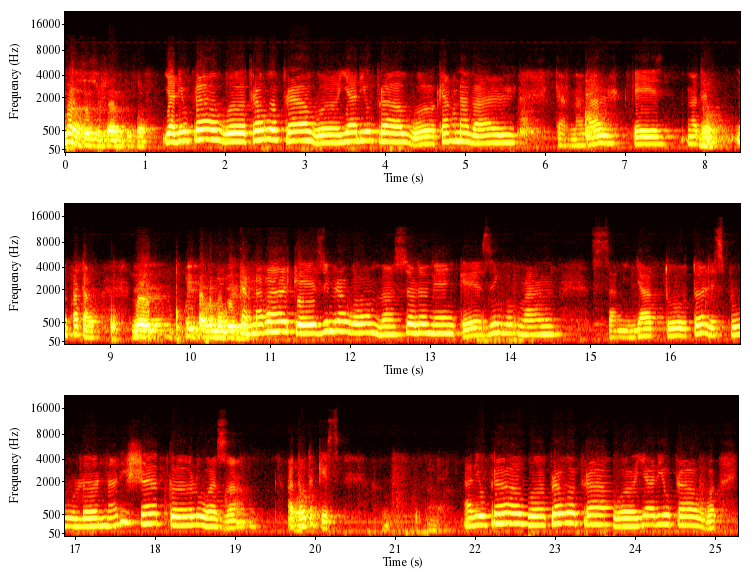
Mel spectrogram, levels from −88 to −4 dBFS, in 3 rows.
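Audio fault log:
22.61 s and 23.65 s, burst of packet loss: a run of packets went missing or arrived too late to play, leaving about 60 ms of audio lost at 22.61 s and about 80 ms at 23.65 s. Each time the receiver stretched the last sound across the hole and let it fade, so the gap comes out as a dimming held buzz or hiss. The sound then resumes further along with that stretch gone, over an Opus call path whose top end stops near 12 kHz.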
